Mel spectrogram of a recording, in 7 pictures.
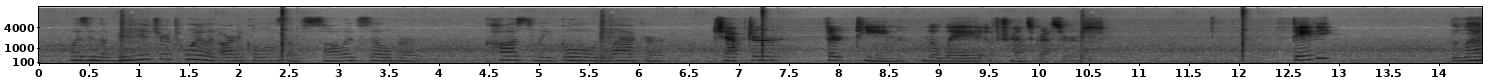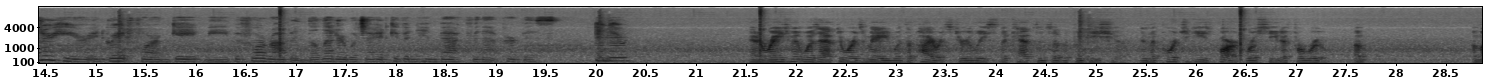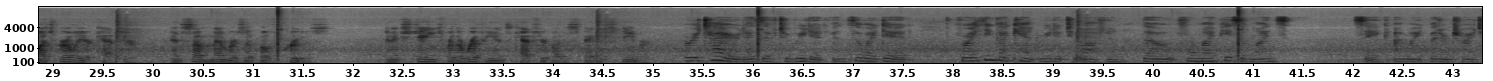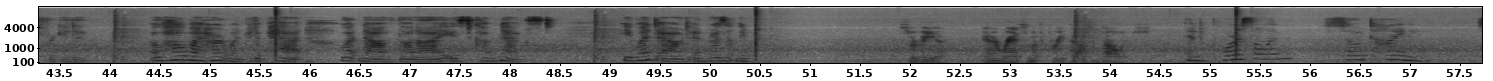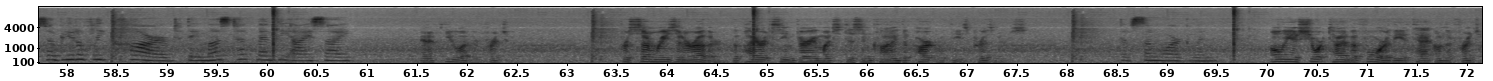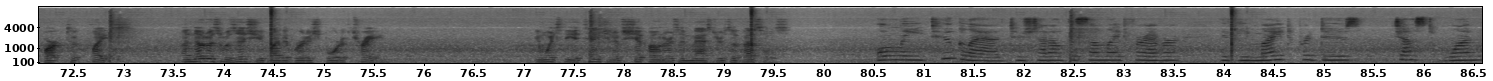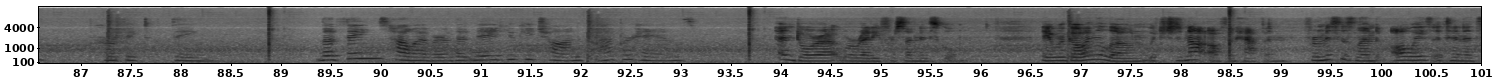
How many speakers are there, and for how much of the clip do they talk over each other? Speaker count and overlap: four, no overlap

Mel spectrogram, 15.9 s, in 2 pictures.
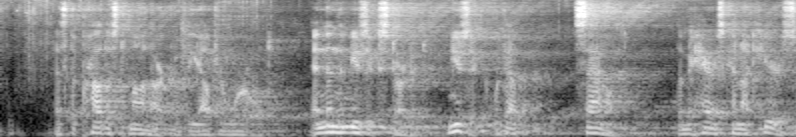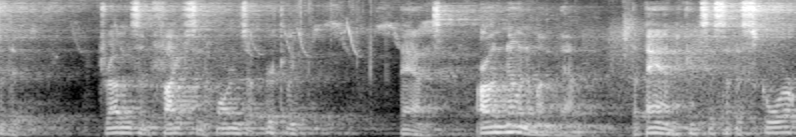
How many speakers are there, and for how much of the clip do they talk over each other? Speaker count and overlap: one, no overlap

